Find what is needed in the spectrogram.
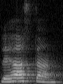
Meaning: Poland (a country in Central Europe)
- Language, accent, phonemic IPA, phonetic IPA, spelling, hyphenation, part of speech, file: Armenian, Eastern Armenian, /lehɑsˈtɑn/, [lehɑstɑ́n], Լեհաստան, Լե‧հաս‧տան, proper noun, Hy-Լեհաստան.ogg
